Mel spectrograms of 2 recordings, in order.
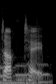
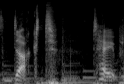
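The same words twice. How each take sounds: First: The first word sounds like the word duck. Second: The first word ends with a clear t sound. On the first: This is the name people mistakenly believe. The speaker calls it wrong. "not duct tape" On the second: This is the real name of the tape. The speaker calls it right. "you realized it was duct tape"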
